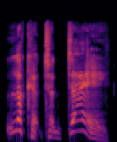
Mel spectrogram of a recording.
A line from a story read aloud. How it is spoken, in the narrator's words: groaned Ron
